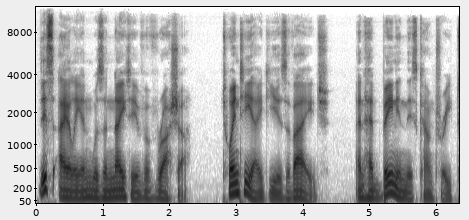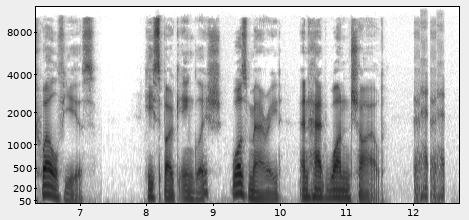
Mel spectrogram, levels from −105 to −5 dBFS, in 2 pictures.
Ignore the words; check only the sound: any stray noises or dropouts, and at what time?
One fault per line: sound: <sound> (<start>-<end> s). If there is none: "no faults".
sound: laugh (12.0-12.5 s)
